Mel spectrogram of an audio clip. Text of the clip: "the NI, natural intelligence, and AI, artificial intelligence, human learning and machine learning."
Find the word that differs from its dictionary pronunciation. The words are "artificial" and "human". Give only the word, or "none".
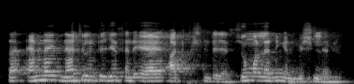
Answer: artificial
